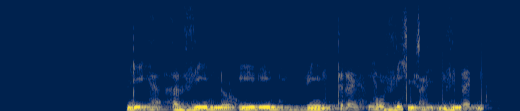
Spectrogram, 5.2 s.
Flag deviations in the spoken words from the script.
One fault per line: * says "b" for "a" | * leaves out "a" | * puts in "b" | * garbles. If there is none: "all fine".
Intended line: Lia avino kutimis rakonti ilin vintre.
* leaves out "kutimis rakonti"
* garbles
